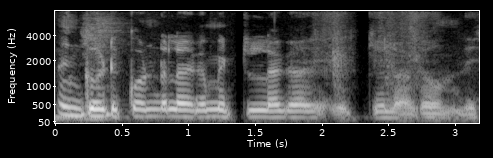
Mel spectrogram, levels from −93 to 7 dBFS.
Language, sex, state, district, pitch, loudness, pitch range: Telugu, male, Andhra Pradesh, Guntur, 185 Hz, -18 LUFS, 175-190 Hz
